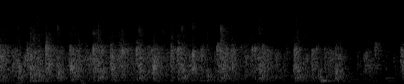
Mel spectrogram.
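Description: Audience applauding, many hands clapping, the applause thinning out and dying away near the end.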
